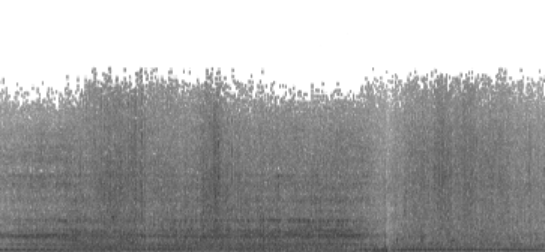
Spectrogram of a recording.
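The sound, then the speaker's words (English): An ATV engine drones steadily as the vehicle rides through a muddy, half-frozen wilderness trail, a continuous rough rumble with wind noise over it. “more ATVs could lead to an increased demand for still more trails. And in the years ahead, that can make this sound more common.”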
